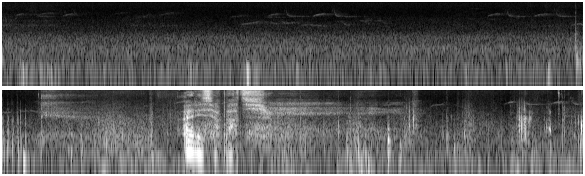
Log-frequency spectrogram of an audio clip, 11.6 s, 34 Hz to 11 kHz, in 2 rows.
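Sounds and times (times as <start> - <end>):
speech: 7.6 - 8.6
footsteps walking in the Pyrenees mountains: 8.7 - 11.6.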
